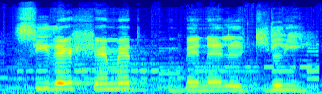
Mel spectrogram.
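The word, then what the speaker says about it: Cide Hamete Benengeli: Side Hemet Benelkili, como se pronuncia en árabe.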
